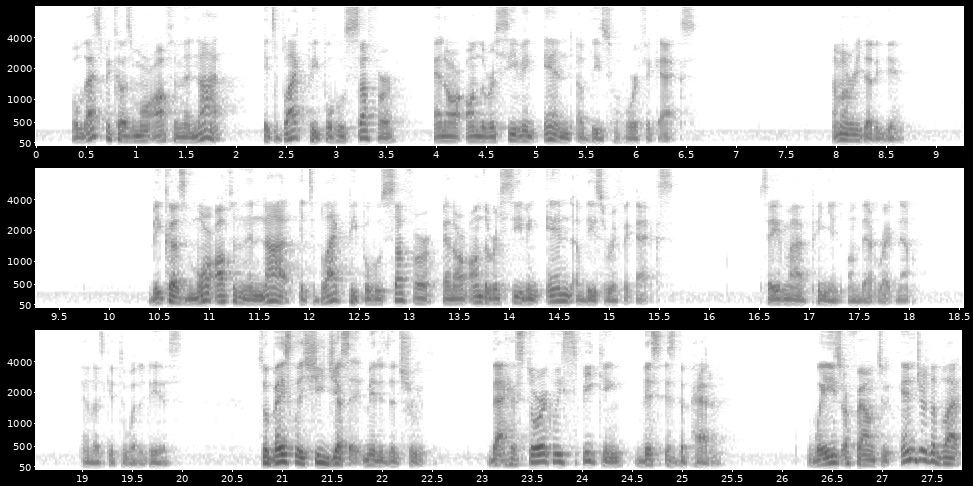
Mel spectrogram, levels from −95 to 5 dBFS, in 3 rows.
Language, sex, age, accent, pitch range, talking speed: English, male, 40-59, American, 90-135 Hz, 180 wpm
